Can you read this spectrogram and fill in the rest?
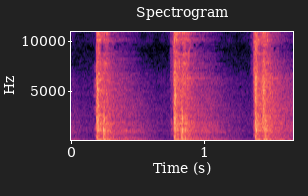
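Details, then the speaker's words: Predator 212 engine from a mini bike, turned over backwards by hand: three heavy metallic bangs and the engine won't turn. There is a large hole in the case, and the cause is a broken connecting rod. "does not turn. You hear that banging sound? So it does not turn. Not good."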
